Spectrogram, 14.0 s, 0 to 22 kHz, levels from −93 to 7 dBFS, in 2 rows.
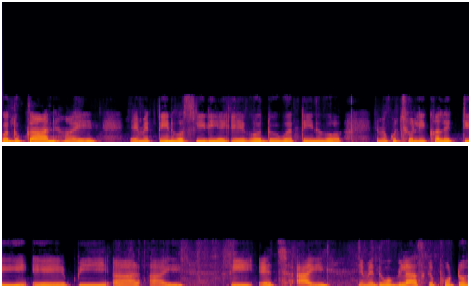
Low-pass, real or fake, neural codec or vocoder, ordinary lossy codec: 7.2 kHz; fake; codec, 16 kHz, 4 kbps, X-Codec, WavLM features, trained on Multilingual LibriSpeech; none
